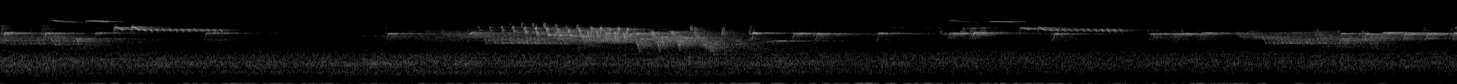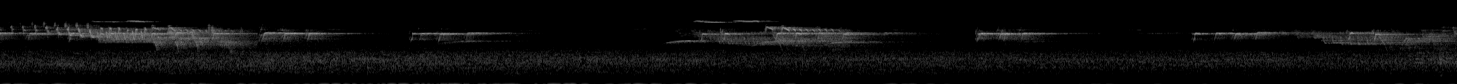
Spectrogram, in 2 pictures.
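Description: Songbirds singing: repeated chirps and fast trills, with louder spells of song every several seconds, over a steady soft hiss.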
